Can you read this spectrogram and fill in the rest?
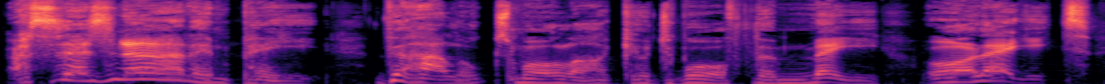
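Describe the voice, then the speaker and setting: A man playing a cocky Yorkshire film actor and self-styled hard man, telling a boastful anecdote in a blunt, indignant comic monologue, husky and gravelly. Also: mid-range voice, sing-song, slow, bright, forceful tone, no room sound, clean studio sound, heavily acted. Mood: cocky, menacing. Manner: blunt, indignant storytelling with quoted back-and-forth.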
